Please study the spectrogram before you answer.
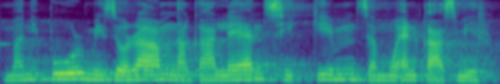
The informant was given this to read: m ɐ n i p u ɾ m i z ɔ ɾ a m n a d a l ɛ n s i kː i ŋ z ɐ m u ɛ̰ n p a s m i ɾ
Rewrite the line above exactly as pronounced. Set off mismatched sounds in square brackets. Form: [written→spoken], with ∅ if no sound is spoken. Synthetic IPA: m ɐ n i p u ɾ m i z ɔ ɾ a m n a [d→ɡ] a l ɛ n s i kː i [ŋ→m] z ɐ m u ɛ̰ n [p→k] a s m i ɾ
